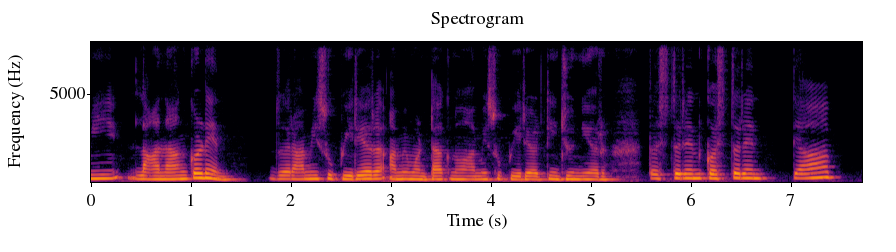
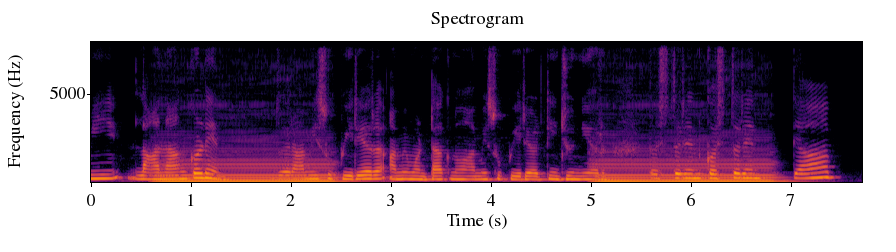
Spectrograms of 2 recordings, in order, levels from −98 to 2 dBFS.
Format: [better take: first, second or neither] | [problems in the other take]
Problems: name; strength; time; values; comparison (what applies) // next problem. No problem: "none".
first | background sound (Bowed string instrument); 1 dB below the speech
